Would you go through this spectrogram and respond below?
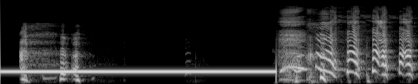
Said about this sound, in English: I have been known to beep things out on this show from time to time. You might want to beep out this one in this instance.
